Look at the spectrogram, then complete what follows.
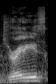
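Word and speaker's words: Drai's: And then the 20th through the 22nd, I will be at Dre's Comedy Club in uh, Las Vegas, Nevada. Y'all get y'all tickets. Dre is spelled D R A I S.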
